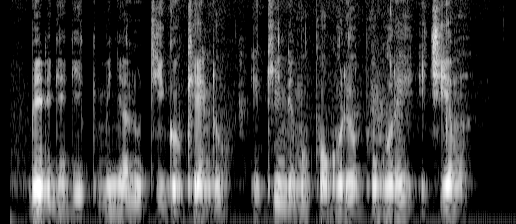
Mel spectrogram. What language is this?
Luo (Kenya and Tanzania)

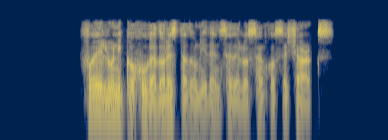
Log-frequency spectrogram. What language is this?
Spanish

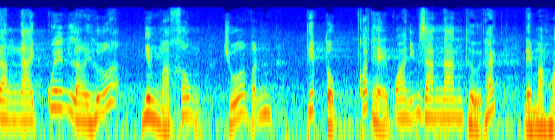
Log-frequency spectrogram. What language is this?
Vietnamese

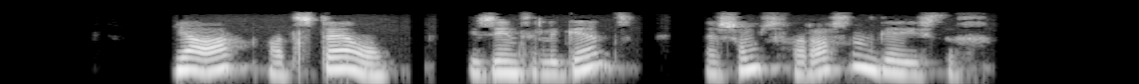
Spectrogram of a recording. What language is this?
Western Frisian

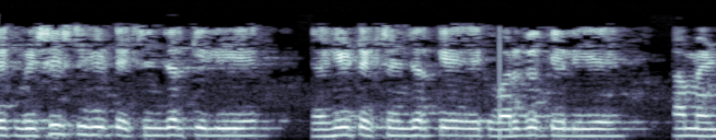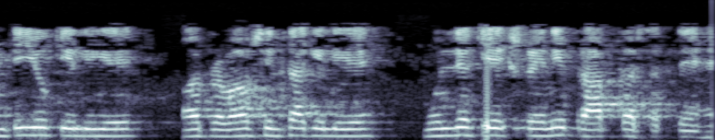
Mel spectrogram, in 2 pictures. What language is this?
Hindi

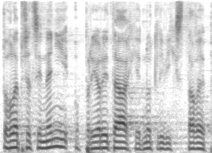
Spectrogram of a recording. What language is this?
Czech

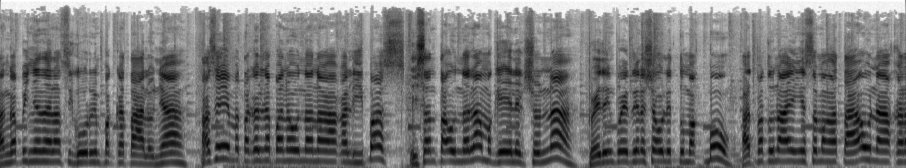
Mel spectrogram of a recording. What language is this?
Filipino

